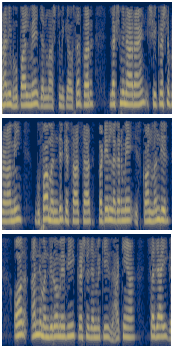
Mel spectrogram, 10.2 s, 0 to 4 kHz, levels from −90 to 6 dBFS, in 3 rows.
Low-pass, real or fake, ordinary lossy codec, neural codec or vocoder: 3.6 kHz; real; none; none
